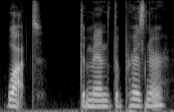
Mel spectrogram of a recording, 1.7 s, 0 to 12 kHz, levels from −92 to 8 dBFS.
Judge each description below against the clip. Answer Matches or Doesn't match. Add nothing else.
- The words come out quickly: Doesn't match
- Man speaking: Doesn't match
